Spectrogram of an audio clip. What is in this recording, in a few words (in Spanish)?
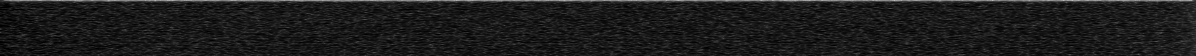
k pvadd ruido, Vocoder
